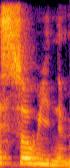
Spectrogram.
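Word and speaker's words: Samhain: J'ai entendu que c'était Sowin, mais bon, on sait que techniquement, les gens ne vont pas le prononcer comme ça parce qu'on n'est pas irlandais.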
